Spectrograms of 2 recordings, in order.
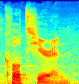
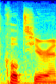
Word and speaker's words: Kul Tiran: Is it I think it's Kul Tiran.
